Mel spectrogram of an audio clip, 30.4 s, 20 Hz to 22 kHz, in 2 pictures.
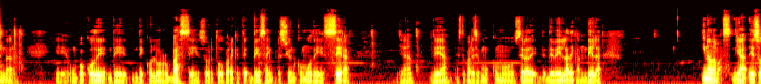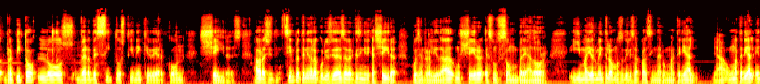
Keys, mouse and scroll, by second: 0.9 ctrl+v, 4.4-6.5 drag, 7.7 scroll up 2, 7.9 shift+middle click, 8.2 shift+click, 13.5 scroll down 2, 14.7 scroll down 2, 16.9 shift+z.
